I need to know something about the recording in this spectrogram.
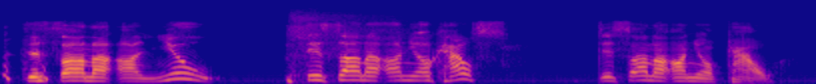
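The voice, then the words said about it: Exaggerated put-on accent. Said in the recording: “offensive accent”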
